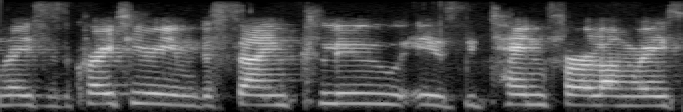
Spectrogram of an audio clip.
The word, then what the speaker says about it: Saint-Cloud: Saint-Cloud is how you pronounce it. Saint-Cloud is how it would look like if you're reading the newspaper or checking any website. But Saint-Cloud, it is called, and he's got some big hopes there.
